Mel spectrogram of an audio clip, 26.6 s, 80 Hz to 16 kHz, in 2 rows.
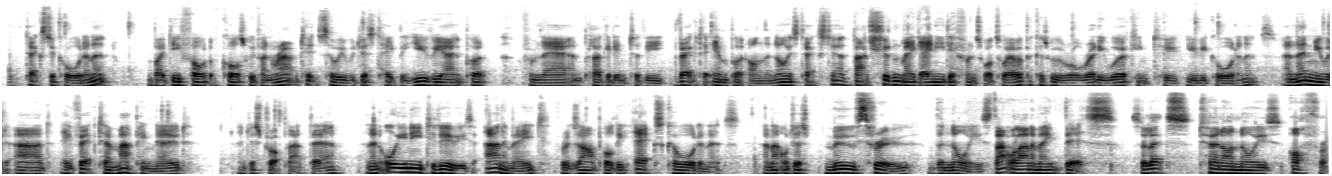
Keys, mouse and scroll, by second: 0.6 click, 3.6 click, 11.0 middle click, 12.0 click, 13.2 click, 14.9 click.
